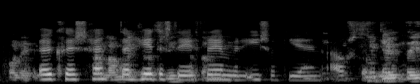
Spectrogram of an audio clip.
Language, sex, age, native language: Icelandic, female, 15, Icelandic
